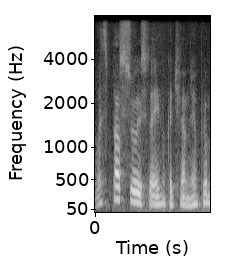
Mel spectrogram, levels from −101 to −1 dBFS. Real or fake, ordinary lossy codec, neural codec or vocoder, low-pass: fake; none; codec, 16 kHz in and 24 kHz out, 0.8 kbps, FocalCodec, streaming, 65536 codes; 7.2 kHz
